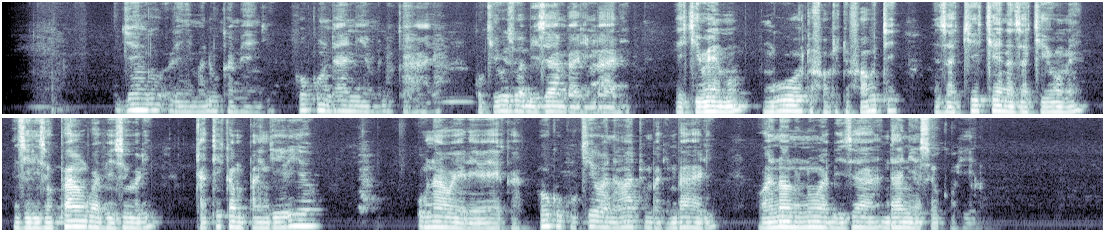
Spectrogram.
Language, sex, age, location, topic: Swahili, male, 25-35, Dar es Salaam, finance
